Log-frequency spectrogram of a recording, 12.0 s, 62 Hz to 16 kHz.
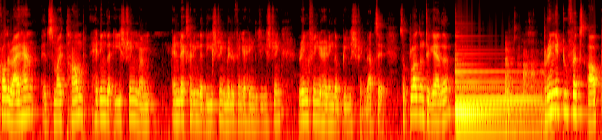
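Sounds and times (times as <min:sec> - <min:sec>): acoustic guitar chord ringing: 0:09.1 - 0:11.0.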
